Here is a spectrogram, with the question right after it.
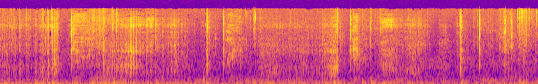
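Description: A dark blade cuts and scrapes curls from the middle of a solid pink soap bar held in the hand. Crisp, crinkly scraping and tearing textures run throughout, broken by short, sharp bright snaps over a soft low rumble.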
